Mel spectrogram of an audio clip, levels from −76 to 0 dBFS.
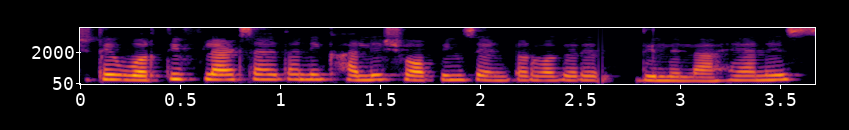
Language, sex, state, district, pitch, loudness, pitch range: Marathi, female, Maharashtra, Nagpur, 240 Hz, -22 LUFS, 220-260 Hz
